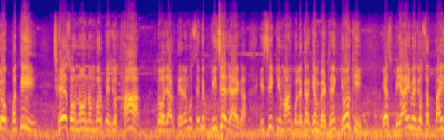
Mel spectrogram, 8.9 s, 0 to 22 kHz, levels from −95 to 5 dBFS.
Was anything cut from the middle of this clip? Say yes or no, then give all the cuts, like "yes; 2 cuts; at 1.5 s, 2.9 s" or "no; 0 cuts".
no; 0 cuts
